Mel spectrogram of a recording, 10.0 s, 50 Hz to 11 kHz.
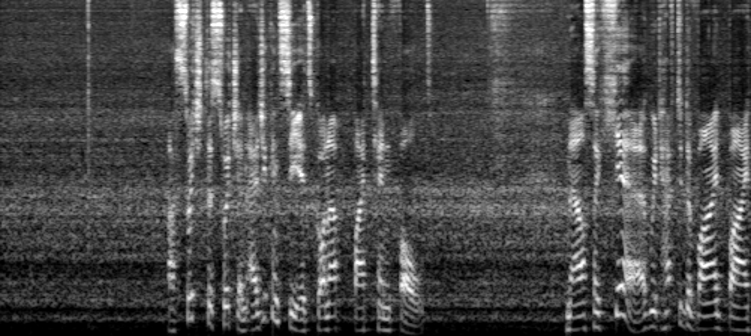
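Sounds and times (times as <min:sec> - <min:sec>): electric kettle hissing: 0:00.0 - 0:10.0.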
